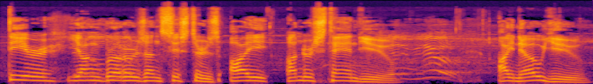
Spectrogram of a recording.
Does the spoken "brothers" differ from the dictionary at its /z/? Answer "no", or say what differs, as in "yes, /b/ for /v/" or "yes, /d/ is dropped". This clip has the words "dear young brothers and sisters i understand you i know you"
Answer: no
